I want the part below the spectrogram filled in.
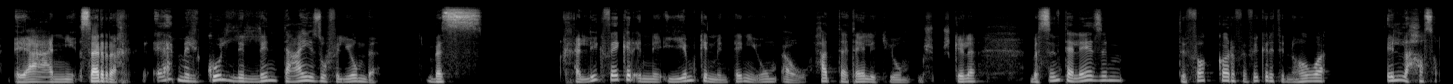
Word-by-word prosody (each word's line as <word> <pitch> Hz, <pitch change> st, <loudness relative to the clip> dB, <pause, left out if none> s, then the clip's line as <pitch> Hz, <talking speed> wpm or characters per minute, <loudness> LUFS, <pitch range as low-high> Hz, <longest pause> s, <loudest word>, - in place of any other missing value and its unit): يعني 115 Hz, -1 st, -1 dB
صرّخ، 150 Hz, +1 st, +8 dB, 0.3 s
اعمل 180 Hz, -, -4 dB
كل 195 Hz, +10 st, 0 dB
اللي 135 Hz, +1 st, -5 dB
أنت 180 Hz, -4 st, -7 dB
عايزه 155 Hz, +3 st, -1 dB
في 135 Hz, -, -11 dB
اليوم 135 Hz, +3 st, -4 dB
ده -, -, -11 dB, 0.4 s
بس 125 Hz, 0 st, +8 dB, 0.8 s
خلّيك 185 Hz, -, -5 dB
فاكر 215 Hz, -3 st, 0 dB
إن 125 Hz, -3 st, -8 dB
يمكن 155 Hz, +7 st, -4 dB
من 110 Hz, 0 st, -12 dB
تاني 135 Hz, -1 st, -7 dB
يوم 125 Hz, +4 st, -11 dB
أو 110 Hz, -2 st, -9 dB
حتى 150 Hz, 0 st, -3 dB
تالت 120 Hz, -3 st, -6 dB
يوم 110 Hz, -2 st, -11 dB
مش -, -, -15 dB
مشكلة، 135 Hz, +1 st, -4 dB, 0.5 s
بس -, -, +4 dB
أنت 185 Hz, +1 st, -3 dB
لازم 185 Hz, +4 st, -2 dB, 0.5 s
تفكّر 180 Hz, -1 st, -3 dB
في 135 Hz, -, -15 dB
فكرة 165 Hz, +4 st, -7 dB
إن 115 Hz, -, -14 dB
هو 150 Hz, +5 st, -3 dB, 0.6 s
إيه 180 Hz, -, +1 dB
اللي 185 Hz, -1 st, -3 dB
حصل؟ -, -, -1 dB
145 Hz, 145 wpm, -24 LUFS, 125-180 Hz, 0.8 s, صرّخ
